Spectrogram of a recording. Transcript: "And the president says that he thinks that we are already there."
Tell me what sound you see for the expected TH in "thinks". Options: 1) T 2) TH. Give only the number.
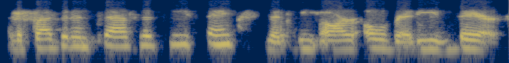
2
